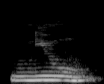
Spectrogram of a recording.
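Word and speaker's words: knew: this word is different k-n-e-w is new like u sound right and there's this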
